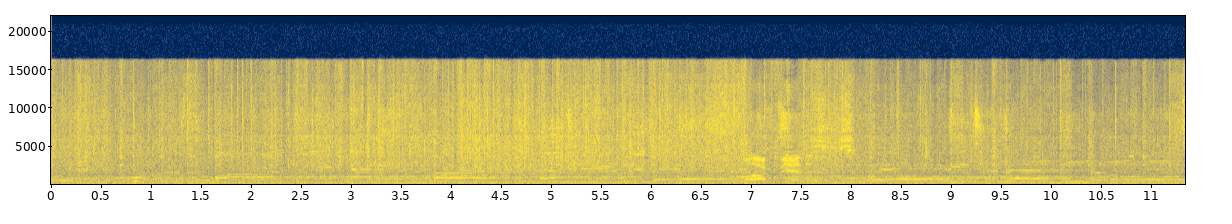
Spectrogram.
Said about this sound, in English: oh yeah, the rain seems to be letting up, the traffic's letting up, like, this is cool.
